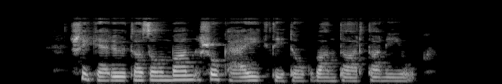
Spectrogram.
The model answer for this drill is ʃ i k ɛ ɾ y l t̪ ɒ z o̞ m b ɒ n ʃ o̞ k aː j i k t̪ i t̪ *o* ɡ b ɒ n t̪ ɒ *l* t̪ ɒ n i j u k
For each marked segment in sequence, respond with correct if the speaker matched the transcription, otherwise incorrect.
correct, incorrect

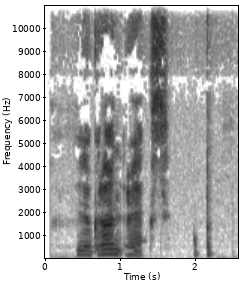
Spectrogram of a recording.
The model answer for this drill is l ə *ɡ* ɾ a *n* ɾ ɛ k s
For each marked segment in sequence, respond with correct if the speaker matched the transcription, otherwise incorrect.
correct, correct

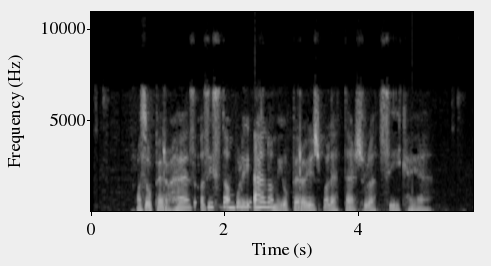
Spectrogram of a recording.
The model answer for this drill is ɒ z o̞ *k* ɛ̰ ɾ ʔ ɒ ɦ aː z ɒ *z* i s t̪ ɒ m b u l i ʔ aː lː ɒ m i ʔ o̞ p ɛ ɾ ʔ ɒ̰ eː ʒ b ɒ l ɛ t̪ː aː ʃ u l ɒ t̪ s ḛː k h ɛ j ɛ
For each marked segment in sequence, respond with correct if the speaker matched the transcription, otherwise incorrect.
incorrect, correct

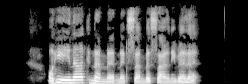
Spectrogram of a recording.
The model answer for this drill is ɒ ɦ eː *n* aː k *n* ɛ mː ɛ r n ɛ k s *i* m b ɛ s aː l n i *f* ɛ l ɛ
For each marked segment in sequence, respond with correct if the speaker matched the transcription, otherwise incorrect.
correct, correct, incorrect, incorrect

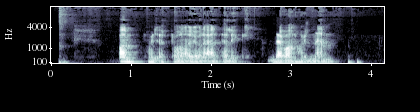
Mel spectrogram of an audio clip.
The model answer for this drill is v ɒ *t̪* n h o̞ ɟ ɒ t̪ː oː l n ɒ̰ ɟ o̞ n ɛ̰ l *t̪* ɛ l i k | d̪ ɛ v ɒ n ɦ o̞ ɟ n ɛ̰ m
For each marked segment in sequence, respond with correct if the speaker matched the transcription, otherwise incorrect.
incorrect, correct

